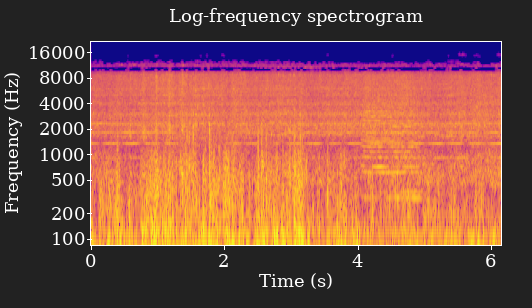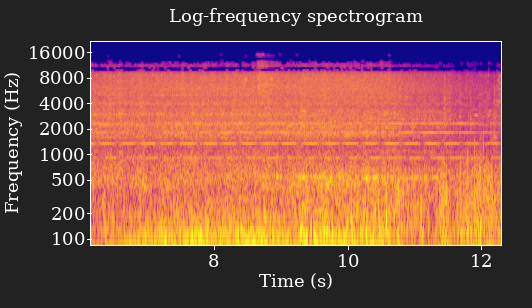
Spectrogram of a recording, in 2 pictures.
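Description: Freight train of cement hopper wagons rolling past at close range: a steady loud rumble with short wheel clicks over the rails.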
